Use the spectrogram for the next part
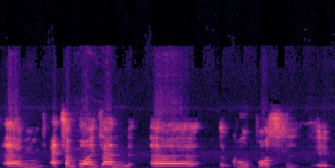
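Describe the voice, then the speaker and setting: A woman's voice: sits high, steady tone, warm tone, muffled recording. A middle-aged woman with a German accent, a dermatologist explaining her field carefully as a podcast guest. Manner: careful, explaining step by step with pauses.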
